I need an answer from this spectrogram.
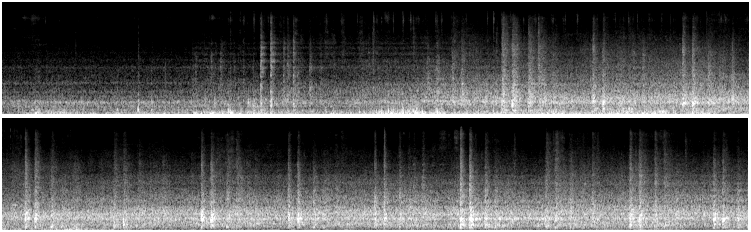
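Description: Azad Hind Express passenger coaches running at speed, wheels clickety-clacking over the rail joints, heard from an open coach door. About eight seconds in the run gets louder, with sharper clacks, as the train crosses a river bridge.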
